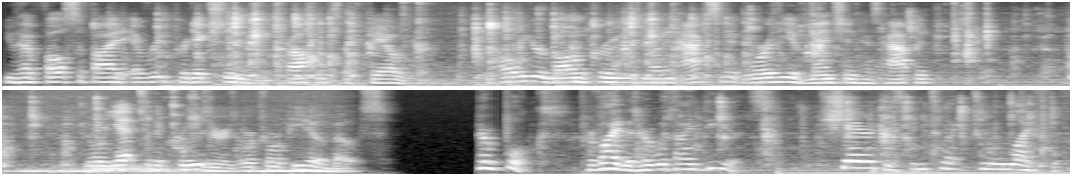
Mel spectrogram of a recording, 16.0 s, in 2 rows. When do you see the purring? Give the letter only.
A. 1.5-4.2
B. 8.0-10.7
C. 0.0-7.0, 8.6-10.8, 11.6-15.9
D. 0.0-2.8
B.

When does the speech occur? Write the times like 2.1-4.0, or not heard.
0.0-7.0, 8.6-10.8, 11.6-15.9.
